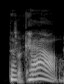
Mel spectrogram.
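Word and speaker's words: Cakau: His surname is spelt C-A-K-A-U. C-A-K-A-U, but the C is pronounced as a T-H sound. The cow.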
